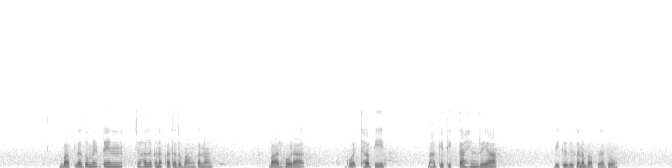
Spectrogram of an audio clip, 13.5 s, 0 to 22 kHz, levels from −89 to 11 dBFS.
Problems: none marked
